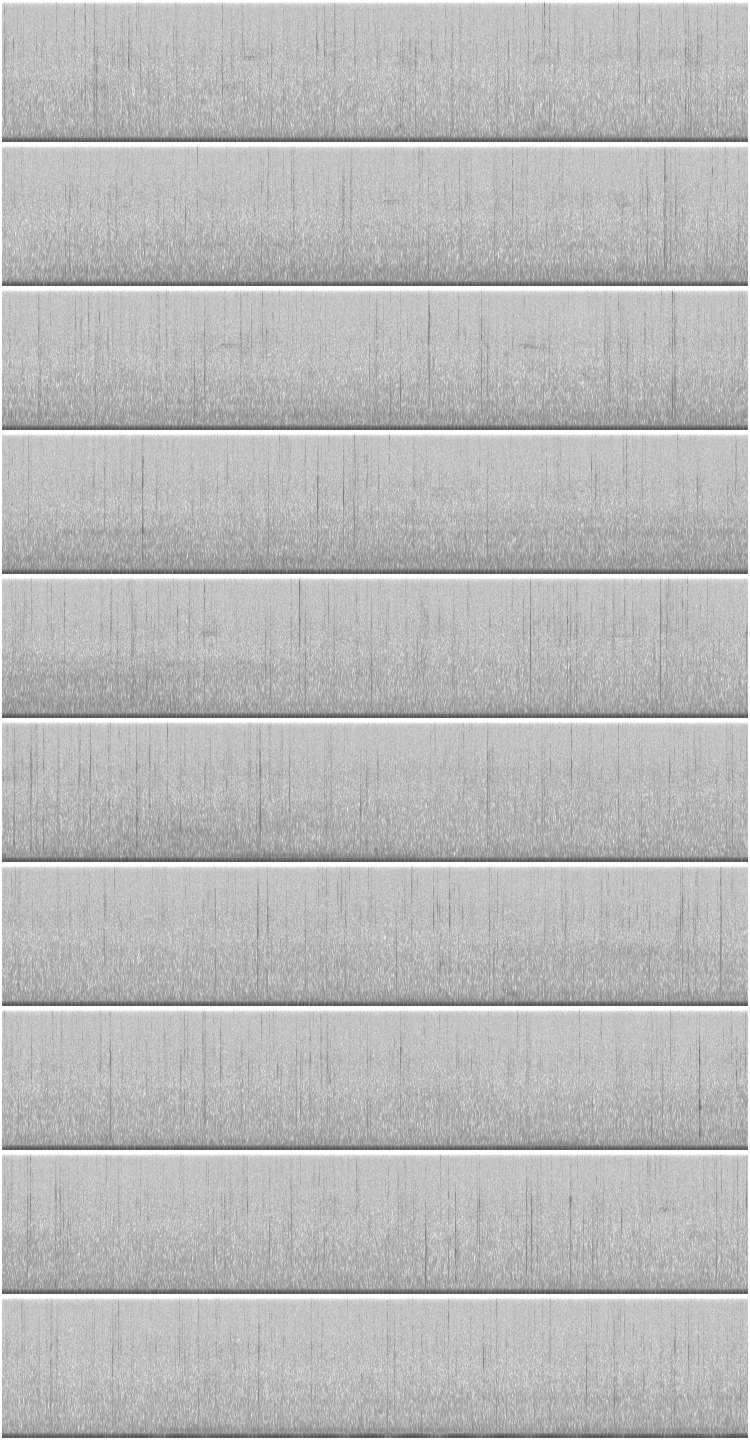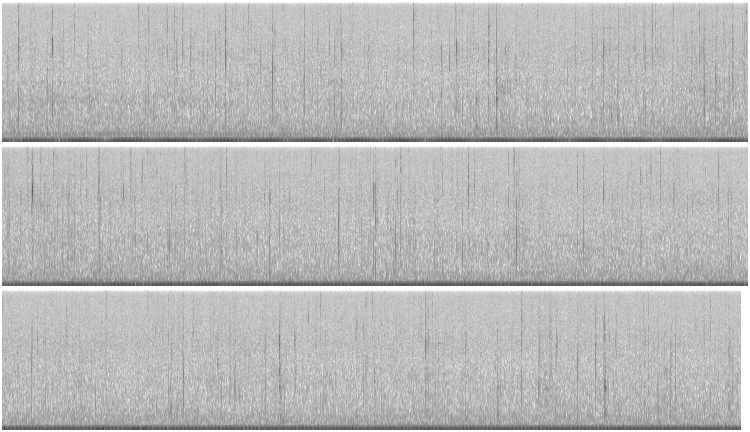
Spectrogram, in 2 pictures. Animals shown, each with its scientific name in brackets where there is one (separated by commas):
Blue-headed Vireo (Vireo solitarius)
